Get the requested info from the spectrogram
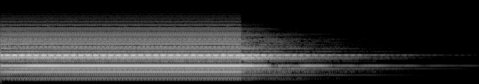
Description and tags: FL studio 12
VSTI: 3x Osc
Tone: E5+E6
Tempo: 100
Maximus: default
Reeverb: for strings
7 Band EQ - cut low
FL parametric EQ - ah2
